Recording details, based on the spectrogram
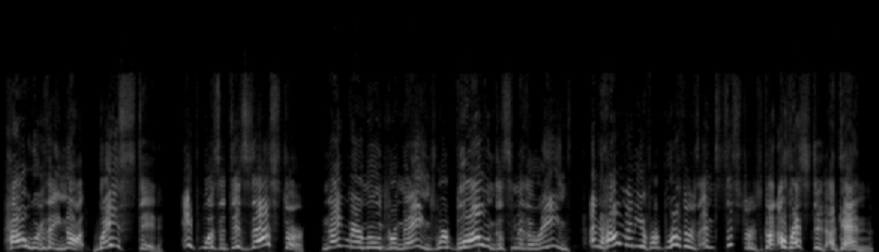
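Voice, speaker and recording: A woman's voice: extremely high pitch, big pitch swings, a little slow, few pauses, bright, forceful tone, dry recording, studio quality, heavily acted. A woman playing a sarcastic, irritable female pony cultist in an audio drama, with exasperated, emphatic delivery.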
